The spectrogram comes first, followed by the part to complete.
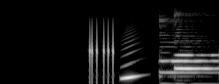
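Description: Messaging-app sound effects: silence for almost a second, then a few quick typing clicks, a short rising 'bloop' pop and a held chime of several notes as a new chat message appears.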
